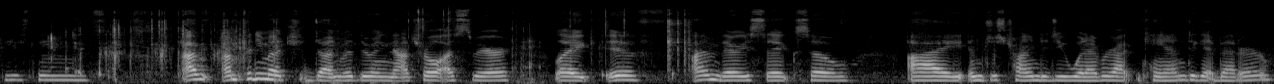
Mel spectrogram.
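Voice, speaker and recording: A young woman, hoarse and congested from being sick, chatting tiredly in a home vlog. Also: flat delivery, slow, darkish tone, slight background noise. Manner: tired, low-energy, chatty. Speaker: vlogger. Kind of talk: casual vlog chat. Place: at home indoors.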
